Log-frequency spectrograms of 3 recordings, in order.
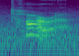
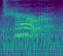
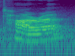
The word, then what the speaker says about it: Tara: But my name is pronounced Tara, but everybody pronounce my name Tara. So if I don't set the tone, as soon as somebody say, hey, this is Tara, you're going to keep calling me that because,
